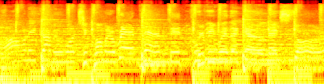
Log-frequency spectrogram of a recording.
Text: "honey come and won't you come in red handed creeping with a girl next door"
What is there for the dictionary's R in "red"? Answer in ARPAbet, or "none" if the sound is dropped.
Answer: R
